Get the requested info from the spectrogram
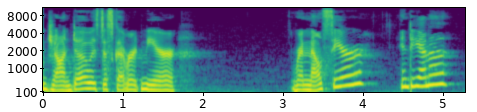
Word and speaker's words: Rensselaer: Rensselaer. Rensselaer. – Spell it. – R-E-N-S-S-E-L-A-E-R.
